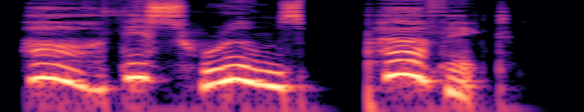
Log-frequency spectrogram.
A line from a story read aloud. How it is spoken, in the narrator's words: Sarah sighed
